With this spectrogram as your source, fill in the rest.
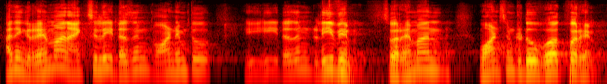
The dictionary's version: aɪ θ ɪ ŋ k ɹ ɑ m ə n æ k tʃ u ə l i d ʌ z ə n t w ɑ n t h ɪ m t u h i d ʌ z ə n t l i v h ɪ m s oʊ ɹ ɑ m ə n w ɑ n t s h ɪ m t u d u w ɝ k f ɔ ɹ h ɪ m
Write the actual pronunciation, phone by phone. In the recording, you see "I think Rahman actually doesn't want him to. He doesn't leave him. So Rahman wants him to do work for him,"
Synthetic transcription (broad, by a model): aɪ t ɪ ŋ k ɹ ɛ m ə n æ k tʃ u ə l i d ʌ z ə n t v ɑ n t h ɪ m t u h i d ʌ z ə n t l i v h ɪ m s oʊ ɹ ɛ m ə n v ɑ n t s h ɪ m t u d u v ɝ k f ɔ ɹ h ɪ m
